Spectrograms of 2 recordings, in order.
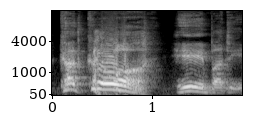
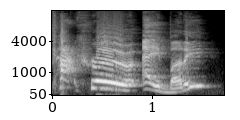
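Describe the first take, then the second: First: It is said in a put-on Spanish accent. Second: It is said in the speaker's plain accent.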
